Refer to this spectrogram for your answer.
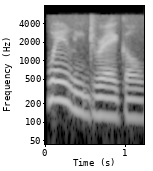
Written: wallydraigle

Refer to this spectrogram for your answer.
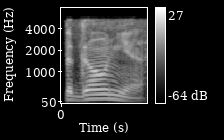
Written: begonia

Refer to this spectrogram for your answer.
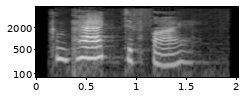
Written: compactify

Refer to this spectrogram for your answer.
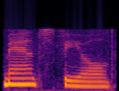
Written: Mansfield

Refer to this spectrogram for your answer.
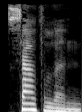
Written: southland

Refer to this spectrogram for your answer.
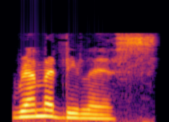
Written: remediless

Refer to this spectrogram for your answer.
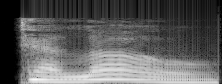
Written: Telloh

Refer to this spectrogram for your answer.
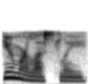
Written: humorlessly

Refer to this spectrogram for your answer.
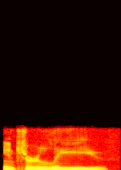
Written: interleave

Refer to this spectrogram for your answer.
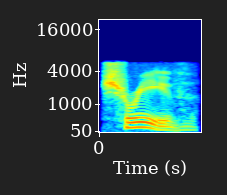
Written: shrieve

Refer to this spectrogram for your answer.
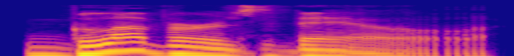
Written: Gloversville

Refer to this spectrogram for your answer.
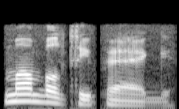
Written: mumblety-peg

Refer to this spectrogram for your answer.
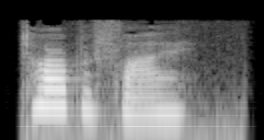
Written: torpefy

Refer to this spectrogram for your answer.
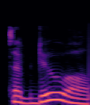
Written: subdual

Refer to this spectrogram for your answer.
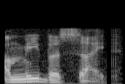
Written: amoebocyte

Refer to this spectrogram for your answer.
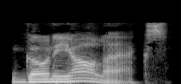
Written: gonyaulax

